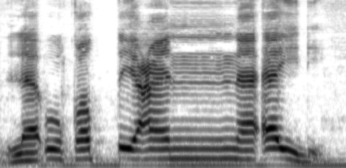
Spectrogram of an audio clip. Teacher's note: La jangan tekan, u tu kita tekan, na kat belakang kita kena tekan.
